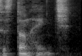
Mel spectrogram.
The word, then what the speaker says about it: Stonehenge: Stonehenge. Stonehenge. Bien pronunciado es Stonehenge.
